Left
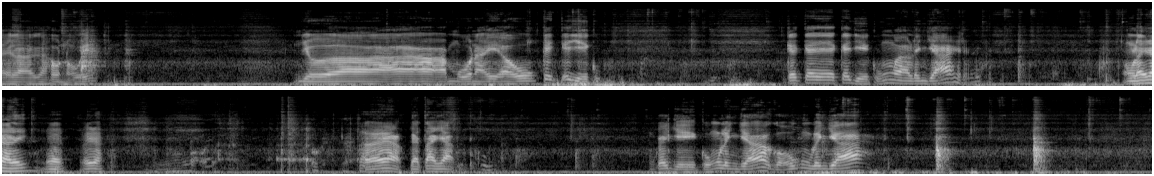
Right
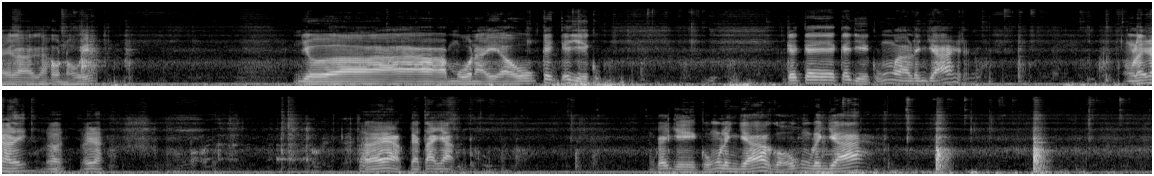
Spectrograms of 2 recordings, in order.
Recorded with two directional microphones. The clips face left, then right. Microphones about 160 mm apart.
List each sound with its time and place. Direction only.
0.0 s speech: 10° left (ahead or behind)
2.9 s speech: 5° left (ahead or behind)
7.8 s speech: 10° left (ahead or behind)
11.2 s speech: 45° left (ahead or behind)
12.3 s speech: 30° left (ahead or behind)
15.0 s speech: 15° left (ahead or behind)
15.5 s speech: 30° left (ahead or behind)
18.0 s speech: 25° left (ahead or behind)
18.7 s speech: 15° left (ahead or behind)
